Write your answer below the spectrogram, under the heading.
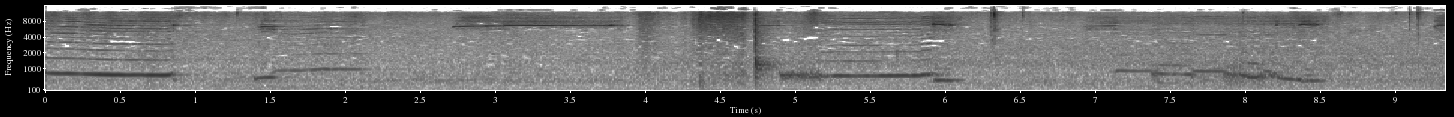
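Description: Dog whimpering in pain as Cordylobia (tumbu fly) larvae are squeezed out of the boils in its skin: a long falling whine at the start, then several shorter, wavering whines. A single sharp click about halfway through.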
